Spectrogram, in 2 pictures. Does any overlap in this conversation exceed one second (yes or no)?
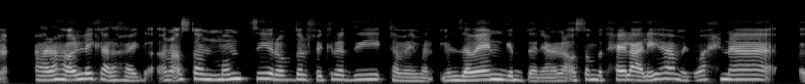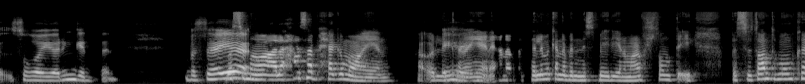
no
